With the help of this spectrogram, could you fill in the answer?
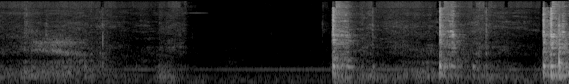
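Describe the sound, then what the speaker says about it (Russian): A spoon stirs thickening custard cream in a pot for a chocolate Prague cake: soft scraping, a short lull, then three sharp metallic clinks against the pot, with no talking. "вот так вот медленно-медленно помешиваем, не отходим, пока смесь хорошо не загустеет"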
